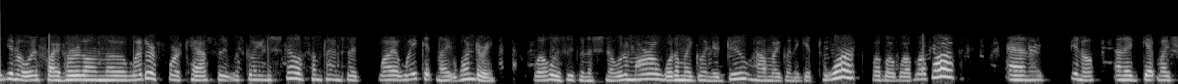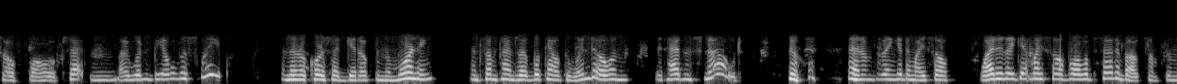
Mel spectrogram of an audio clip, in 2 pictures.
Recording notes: qualification from the 100 Pounders Phone Meeting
